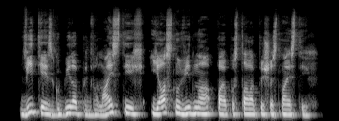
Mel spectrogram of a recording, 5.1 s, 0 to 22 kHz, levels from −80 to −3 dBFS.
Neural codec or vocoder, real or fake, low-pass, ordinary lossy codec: none; real; 19.8 kHz; none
